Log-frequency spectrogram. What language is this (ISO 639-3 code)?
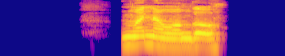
bri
